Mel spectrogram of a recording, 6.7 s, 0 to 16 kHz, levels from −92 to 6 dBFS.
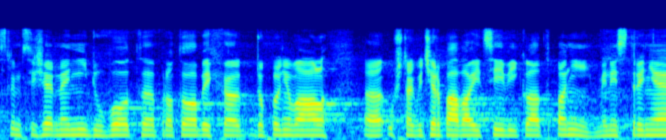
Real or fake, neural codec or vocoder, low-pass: real; none; 7.2 kHz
